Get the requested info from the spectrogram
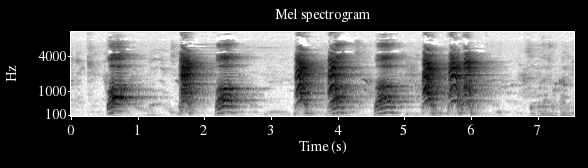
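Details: Young German Shepherd pup barking in an uneven series of high, harmonic yaps, some in quick doubles, with brief quiet gaps and faint low rumbling near the end.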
